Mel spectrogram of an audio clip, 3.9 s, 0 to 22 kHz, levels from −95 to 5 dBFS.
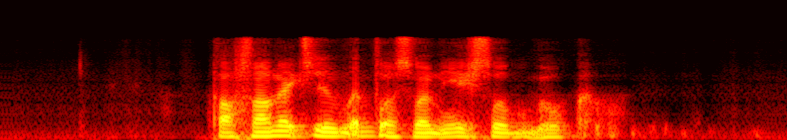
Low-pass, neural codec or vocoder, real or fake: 7.2 kHz; codec, 16 kHz, 0.5 kbps, FreqCodec, larger model; fake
